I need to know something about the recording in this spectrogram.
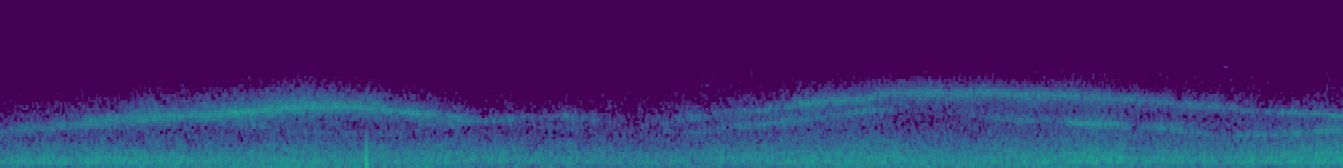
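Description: Faint, eerie whistling tone on the film soundtrack that slowly rises and falls in pitch, peaking twice, with a fainter second tone running beside it.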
